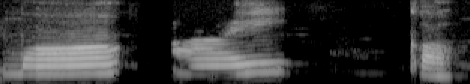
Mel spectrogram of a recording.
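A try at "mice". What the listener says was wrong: খ হবে না, এটা এই যে ই এর আগে সি আছে, এটা ছ হবে, বলে ছ।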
